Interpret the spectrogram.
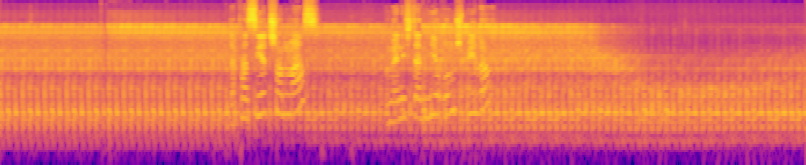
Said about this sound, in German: Einfach um mal zu zeigen, wie man so Geräusche mit so einem kleinen Sampler auch verändern kann. Also so klingt der Helikopter normal und dann kann ich Filter reindrehen.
